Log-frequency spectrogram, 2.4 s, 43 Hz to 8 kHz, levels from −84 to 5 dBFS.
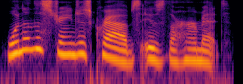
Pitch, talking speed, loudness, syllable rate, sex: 235 Hz, 195 wpm, -16 LUFS, 5.0 syllables/s, female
